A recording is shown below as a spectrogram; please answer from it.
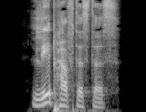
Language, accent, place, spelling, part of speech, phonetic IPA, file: German, Germany, Berlin, lebhaftestes, adjective, [ˈleːphaftəstəs], De-lebhaftestes.ogg
- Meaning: strong/mixed nominative/accusative neuter singular superlative degree of lebhaft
